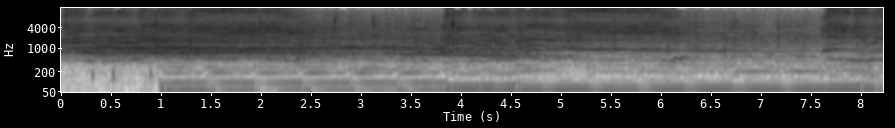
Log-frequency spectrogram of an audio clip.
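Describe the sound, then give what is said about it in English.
Audience applause and whoops greet a comedian's entrance, a loud, unbroken roar of clapping and cheering that holds steady and only eases slightly near the end. “Make some noise for Betsy Sodaro!”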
